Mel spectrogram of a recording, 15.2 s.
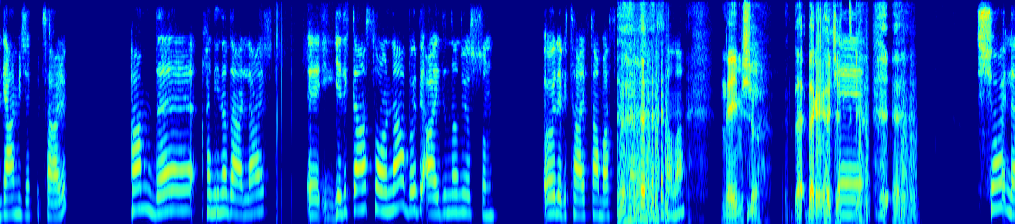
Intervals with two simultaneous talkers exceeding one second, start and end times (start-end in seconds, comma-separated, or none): none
